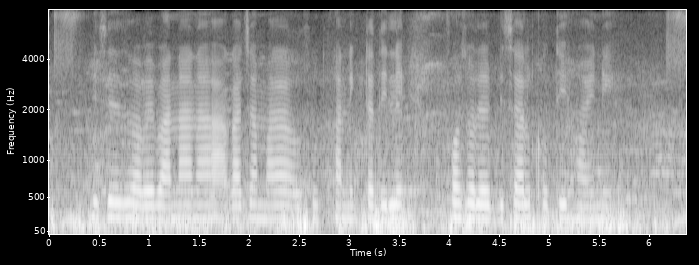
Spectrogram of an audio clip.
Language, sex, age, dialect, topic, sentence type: Bengali, female, 18-24, Western, agriculture, statement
